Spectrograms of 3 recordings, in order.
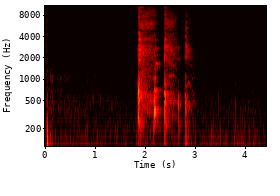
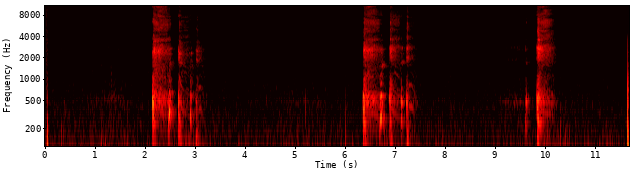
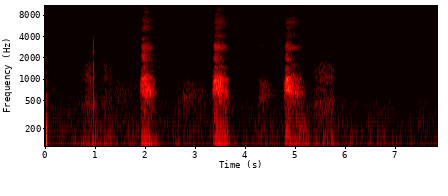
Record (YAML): cough_length: 4.4 s
cough_amplitude: 392
cough_signal_mean_std_ratio: 0.36
three_cough_length: 11.7 s
three_cough_amplitude: 1765
three_cough_signal_mean_std_ratio: 0.25
exhalation_length: 7.9 s
exhalation_amplitude: 1810
exhalation_signal_mean_std_ratio: 0.24
survey_phase: beta (2021-08-13 to 2022-03-07)
age: 45-64
gender: Female
wearing_mask: 'No'
symptom_cough_any: true
symptom_runny_or_blocked_nose: true
symptom_shortness_of_breath: true
symptom_sore_throat: true
symptom_fatigue: true
symptom_headache: true
symptom_change_to_sense_of_smell_or_taste: true
symptom_onset: 6 days
smoker_status: Never smoked
respiratory_condition_asthma: false
respiratory_condition_other: false
recruitment_source: Test and Trace
submission_delay: 2 days
covid_test_method: RT-qPCR
covid_ct_value: 34.4
covid_ct_gene: N gene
